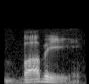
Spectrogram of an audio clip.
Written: bubby

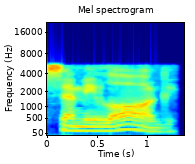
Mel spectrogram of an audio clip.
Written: semilog

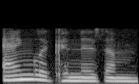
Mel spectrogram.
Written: Anglicanism

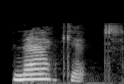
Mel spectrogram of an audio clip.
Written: nacket

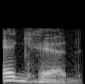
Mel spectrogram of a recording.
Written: egghead

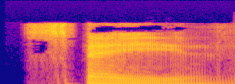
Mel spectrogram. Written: spathe

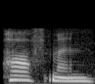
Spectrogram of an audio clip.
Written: Hoffman Estates

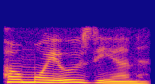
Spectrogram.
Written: homoiousian

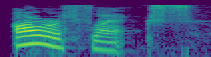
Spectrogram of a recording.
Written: Oraflex

